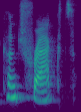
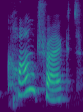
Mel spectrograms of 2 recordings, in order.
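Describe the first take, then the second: First: "contract" as kun-TRACT, slow; "contract" with weak start, strong end; stress on second syllable. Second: "contract" as CON-tract, slow; "contract" with strong, drawn-out first syllable; stress on first syllable. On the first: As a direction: lean on TRACT in "contract", the verb. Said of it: "a sílaba tônica vai ser a segunda". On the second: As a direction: lean on CON in "contract", the noun. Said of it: "sílaba tônica marcada ali na primeira". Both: Shown as a demonstration.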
